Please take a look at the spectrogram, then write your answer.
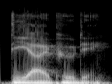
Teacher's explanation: The stress is on the first syllable with a short I.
